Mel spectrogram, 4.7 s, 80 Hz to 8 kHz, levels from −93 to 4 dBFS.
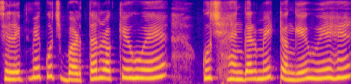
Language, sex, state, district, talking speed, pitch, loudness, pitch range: Hindi, female, Maharashtra, Washim, 165 wpm, 290 Hz, -11 LUFS, 265-315 Hz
